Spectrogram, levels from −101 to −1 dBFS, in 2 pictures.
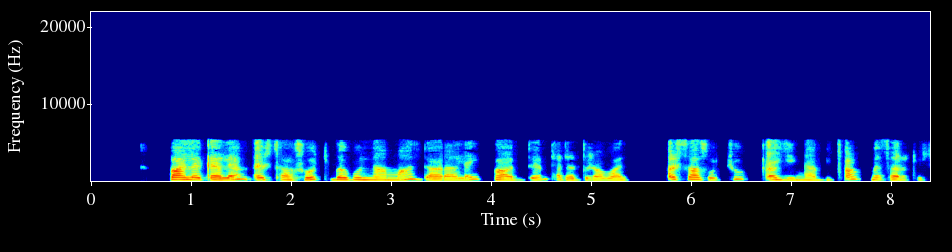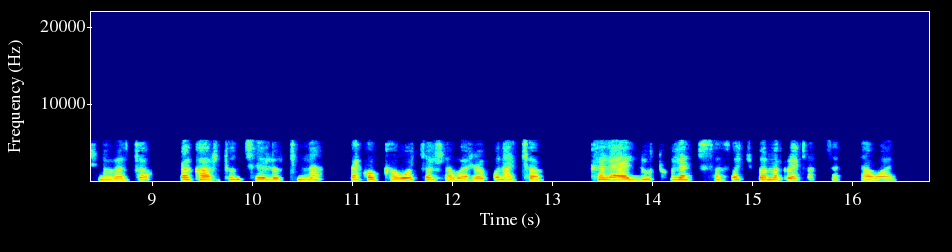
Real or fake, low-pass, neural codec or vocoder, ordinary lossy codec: fake; 5.4 kHz; codec, 44.1 kHz, 2.6 kbps, DAC; MP3, 48 kbps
